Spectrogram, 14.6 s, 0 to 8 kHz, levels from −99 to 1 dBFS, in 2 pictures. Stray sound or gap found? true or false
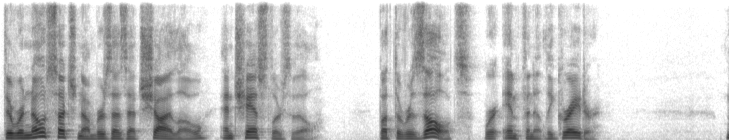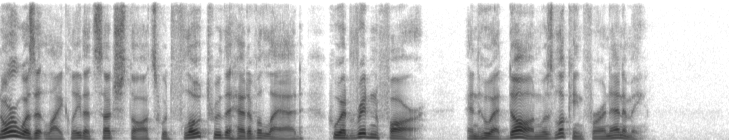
false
